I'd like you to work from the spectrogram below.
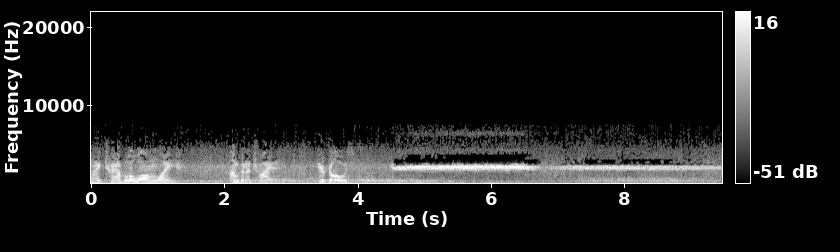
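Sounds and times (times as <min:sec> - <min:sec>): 
speech: 0:00.0 - 0:01.5, 0:02.1 - 0:04.2
police whistle blast: 0:04.5 - 0:09.4.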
